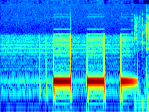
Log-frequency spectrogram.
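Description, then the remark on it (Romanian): Three steady electronic telephone tones, each about a fifth of a second long, sounding in an even sequence like a phone line dialing or connecting as a phone call is taken, clear with no talking. “Hai să preluăm un telefon, după care citim un mesaj.”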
